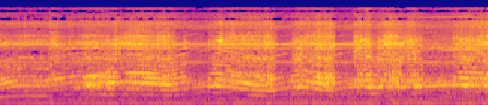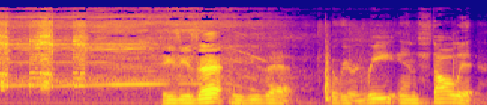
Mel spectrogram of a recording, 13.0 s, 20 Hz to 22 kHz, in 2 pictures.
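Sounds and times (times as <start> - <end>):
rotary tool whining: 0.0 - 10.8
grinding hiss: 6.4 - 10.6.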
